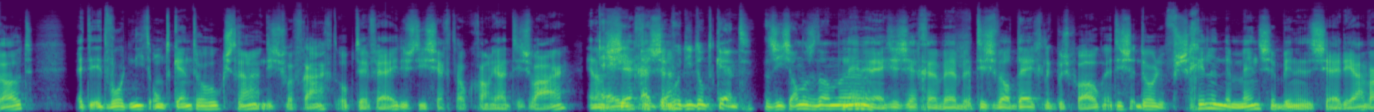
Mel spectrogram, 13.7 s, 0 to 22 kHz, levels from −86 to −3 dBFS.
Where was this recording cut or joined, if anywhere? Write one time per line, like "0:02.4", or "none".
0:02.9
0:05.8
